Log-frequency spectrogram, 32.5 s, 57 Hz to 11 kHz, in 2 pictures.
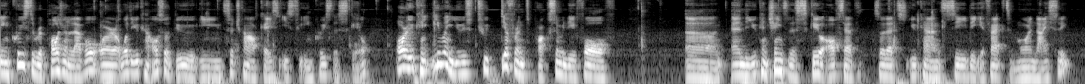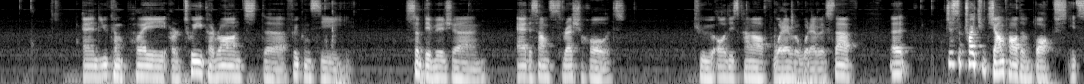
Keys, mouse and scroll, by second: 0.0-3.5 shift+drag, 4.3-5.8 shift+drag, 6.4 shift+d, 8.8-13.8 drag, 13.8 g, 18.1-21.2 shift+drag, 22.8-25.9 shift+drag, 28.3 g, 31.5 click, 31.8 g.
